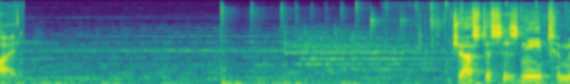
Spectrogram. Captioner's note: sound effects playing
